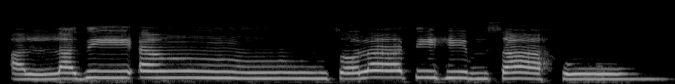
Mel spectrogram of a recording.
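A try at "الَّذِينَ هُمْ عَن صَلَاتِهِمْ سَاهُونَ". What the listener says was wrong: Ya allazina afwan baca allazi. Nanya enggak ada. Allazina. Sahun, angkat sahun.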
